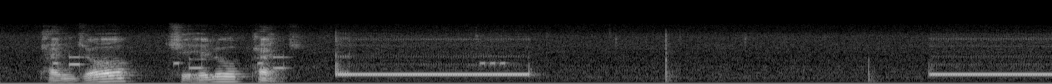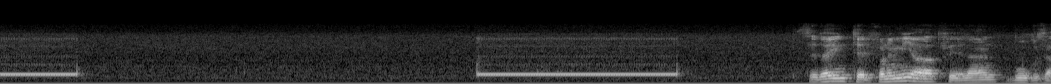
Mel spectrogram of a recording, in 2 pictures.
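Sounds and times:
telephone ringback tone: 1.9s - 5.4s, 9.3s - 11.4s, 15.3s - 17.4s.

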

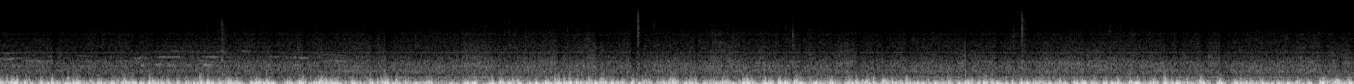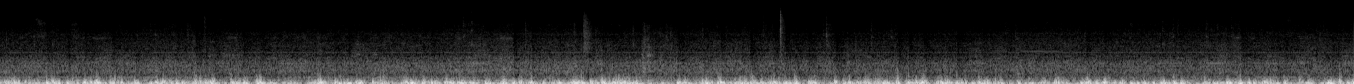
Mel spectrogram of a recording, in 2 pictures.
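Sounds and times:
faint steady whine: 0.0s - 27.0s
bus engine and tyres rumbling: 0.2s - 27.0s.

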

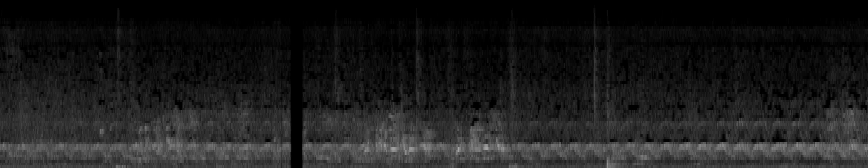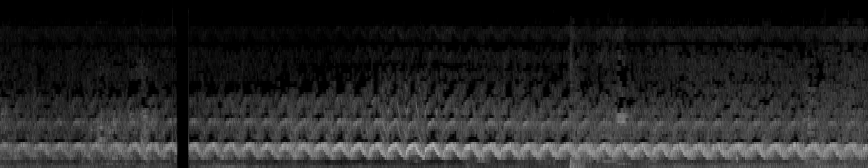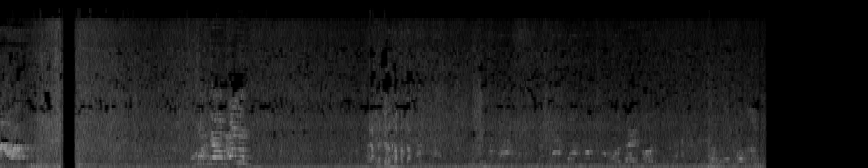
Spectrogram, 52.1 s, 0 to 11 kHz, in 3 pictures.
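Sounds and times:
emergency siren yelp: 0.0s - 35.6s.

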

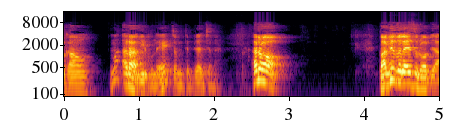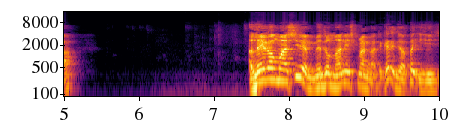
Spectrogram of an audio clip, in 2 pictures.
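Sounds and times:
man speaking: 0.0s - 3.1s, 4.2s - 5.3s, 7.4s - 10.0s.

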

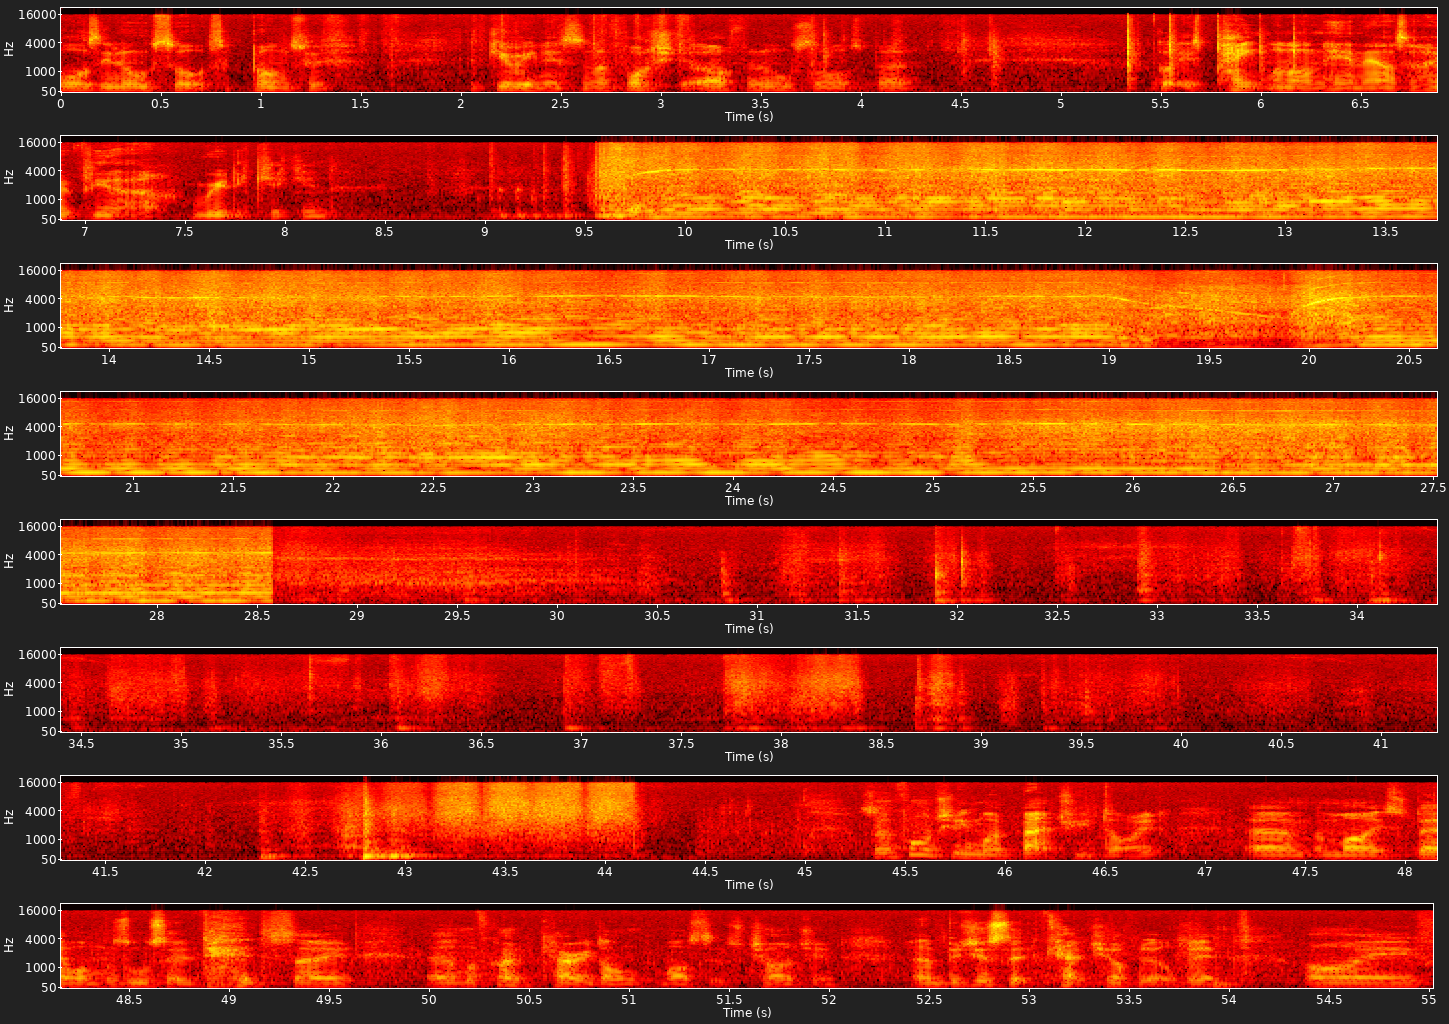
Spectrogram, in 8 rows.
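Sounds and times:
knocks and handling sounds: 8.7s - 9.6s, 30.7s - 40.7s, 41.3s - 43.4s
electric sander motor whine: 9.6s - 30.6s.

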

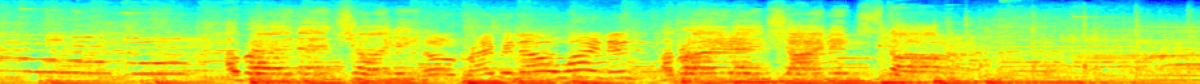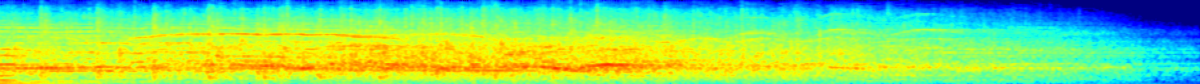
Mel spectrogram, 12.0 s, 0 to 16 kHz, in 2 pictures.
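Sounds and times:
music: 0.0s - 7.0s
applause and cheering: 4.6s - 12.0s
high whoops: 5.7s - 10.8s.

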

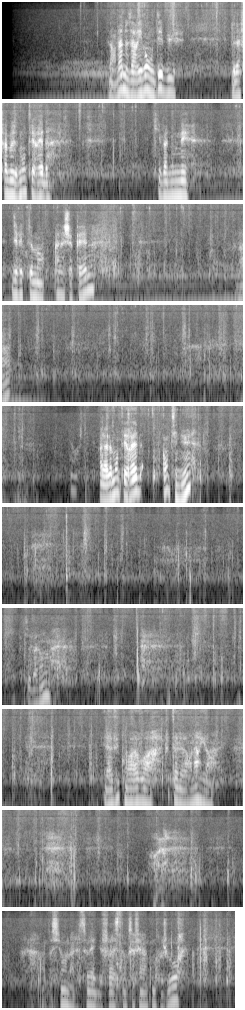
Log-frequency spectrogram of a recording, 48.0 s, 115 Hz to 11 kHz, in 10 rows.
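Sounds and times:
steady low hum: 0.3s - 48.0s
footsteps crunching on stony trail: 1.3s - 48.0s.

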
